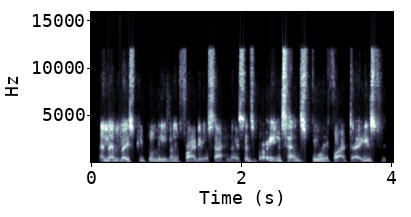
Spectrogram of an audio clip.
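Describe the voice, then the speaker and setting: Here a man speaks at a medium pitch and a very fast pace. The sound is dry and close with no echo. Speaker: event organizer and webinar presenter. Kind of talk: webinar presentation. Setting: video call. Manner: animated.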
